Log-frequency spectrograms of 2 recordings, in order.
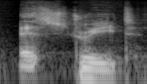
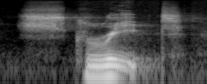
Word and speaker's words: street: Now, if you're a Spanish speaker, you might be very tempted to put a little e sound in front of those two words. So, you might say estop or a street. No, it's just stop and street.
